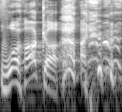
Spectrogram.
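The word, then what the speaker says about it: Oaxaca: village of San Augustine etla oh oh Mexico oaka for anyone who actually wants to know how to pronounce these things no wait scratch that it is Waka I was actually technically more right the first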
